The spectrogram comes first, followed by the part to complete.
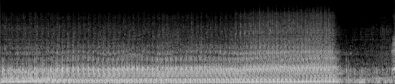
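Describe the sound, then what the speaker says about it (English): A 1971 Chevrolet C10 pickup with a 350 V8 and 700R4 transmission, its exhaust giving a loud, steady, deep rumbling drone close by, then dropping off abruptly near the end. "that exhaust note is great"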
